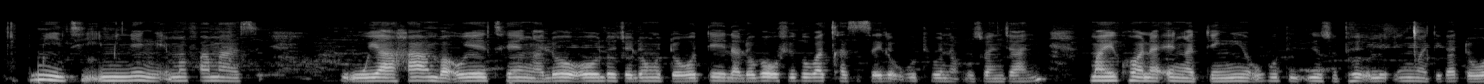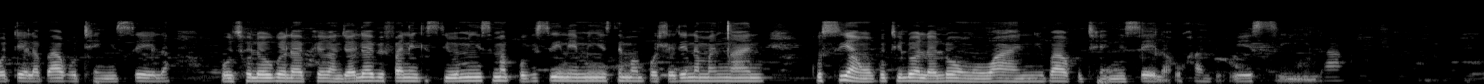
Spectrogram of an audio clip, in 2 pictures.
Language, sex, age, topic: North Ndebele, female, 18-24, health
